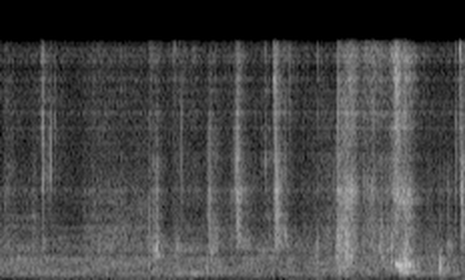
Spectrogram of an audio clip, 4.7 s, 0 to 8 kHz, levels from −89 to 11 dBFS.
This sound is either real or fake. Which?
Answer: fake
